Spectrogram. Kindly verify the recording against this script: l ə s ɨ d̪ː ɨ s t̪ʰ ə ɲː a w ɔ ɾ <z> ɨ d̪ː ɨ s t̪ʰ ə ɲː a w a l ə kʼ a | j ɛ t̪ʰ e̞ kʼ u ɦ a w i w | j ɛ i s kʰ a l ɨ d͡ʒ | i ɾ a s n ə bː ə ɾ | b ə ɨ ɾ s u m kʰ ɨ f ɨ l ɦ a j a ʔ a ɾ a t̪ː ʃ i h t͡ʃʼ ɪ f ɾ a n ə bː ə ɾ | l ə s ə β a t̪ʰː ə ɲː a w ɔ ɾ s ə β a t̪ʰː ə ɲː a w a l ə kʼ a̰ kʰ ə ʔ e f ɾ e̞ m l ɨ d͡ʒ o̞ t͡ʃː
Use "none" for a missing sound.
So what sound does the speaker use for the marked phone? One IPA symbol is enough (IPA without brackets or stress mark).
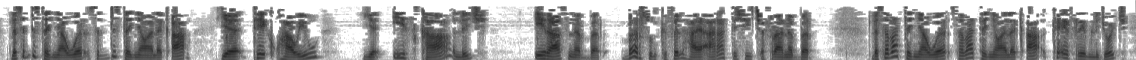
s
